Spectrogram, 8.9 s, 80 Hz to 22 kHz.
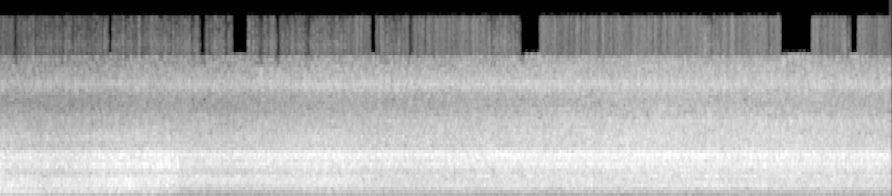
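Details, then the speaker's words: Ford Crown Victoria 4.6L 2V V8 after repair, injectors had been removed and refitted, fuel leaks checked; steady even idle with no clickety-clack valvetrain noise; timing chain identified as source of the earlier noise. "Bingo bango. No more clickety clack here."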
